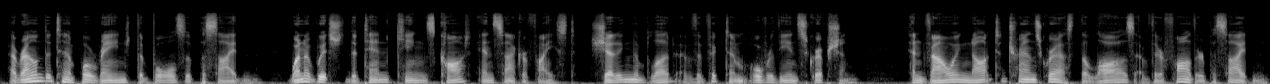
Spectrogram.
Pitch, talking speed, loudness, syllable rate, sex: 90 Hz, 175 wpm, -21 LUFS, 4.8 syllables/s, male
